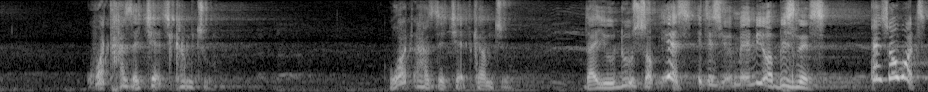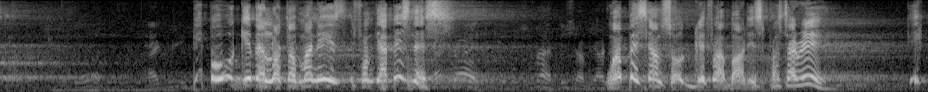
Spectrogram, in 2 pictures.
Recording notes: Preached at The Qodesh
